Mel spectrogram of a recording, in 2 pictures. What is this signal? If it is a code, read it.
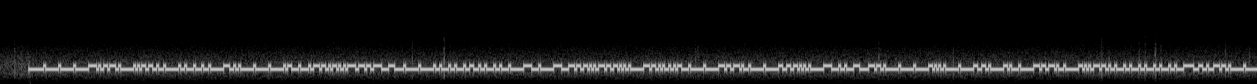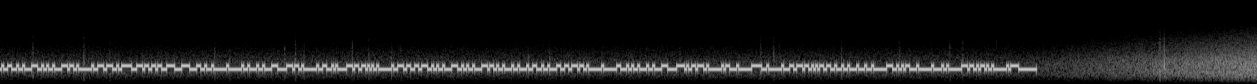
RTTY (50 baud, 170 Hz shift), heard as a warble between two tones, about 790 Hz centre, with static crashes. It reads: SP1NBK DE OM2OO R R FB HIRO. RIG HR 50 W, ANT LOOP. WX RAIN, 28 C. BTU SP1NBK DE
